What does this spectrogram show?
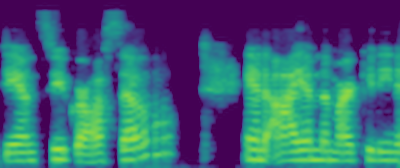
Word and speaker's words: Danciu-Gros: series um and yes my last name can be a little challenging to uh pronounce it's dansu Gro and I am the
